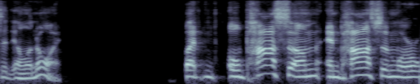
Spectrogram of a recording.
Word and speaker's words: Illinois: And he'd get so aggravated because I put an S at the end of Illinois. Now, I understand it's it's that's the correct way to pronounce it, Illinois.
